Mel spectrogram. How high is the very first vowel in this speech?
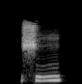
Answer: high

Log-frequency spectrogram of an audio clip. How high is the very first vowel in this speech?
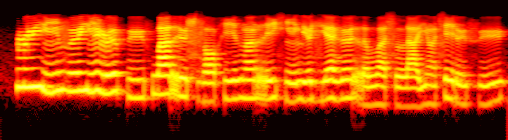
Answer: high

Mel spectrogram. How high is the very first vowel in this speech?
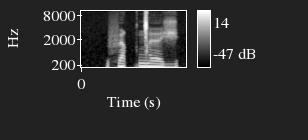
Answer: mid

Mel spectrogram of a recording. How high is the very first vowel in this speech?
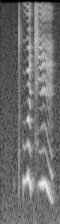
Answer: high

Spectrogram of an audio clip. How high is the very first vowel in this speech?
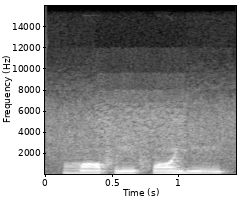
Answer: mid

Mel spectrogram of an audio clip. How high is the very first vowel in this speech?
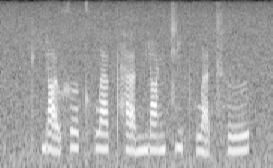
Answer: low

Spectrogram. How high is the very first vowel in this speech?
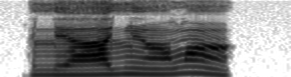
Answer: low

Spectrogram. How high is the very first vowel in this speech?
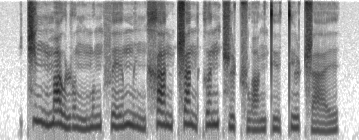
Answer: high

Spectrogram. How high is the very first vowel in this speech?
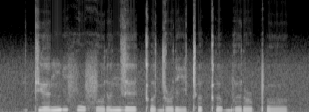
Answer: mid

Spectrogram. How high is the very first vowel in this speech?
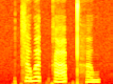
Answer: low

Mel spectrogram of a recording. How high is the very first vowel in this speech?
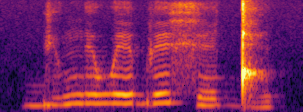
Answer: high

